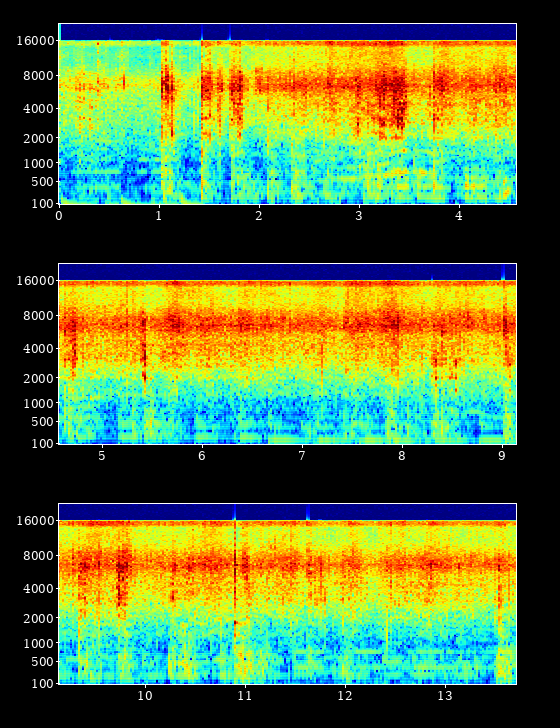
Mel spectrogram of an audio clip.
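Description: A metal spatula scrapes and clinks against a pan.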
